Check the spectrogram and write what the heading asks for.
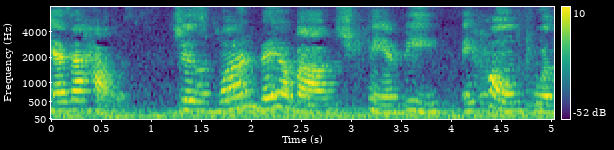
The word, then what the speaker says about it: baobab: It looks like it's pronounced Baobab.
